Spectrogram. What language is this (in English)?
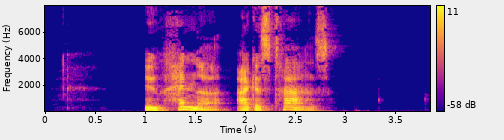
Cornish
